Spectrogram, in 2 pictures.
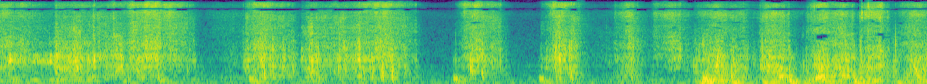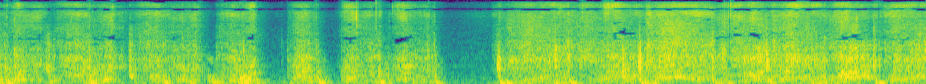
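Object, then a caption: Cotton denim jeans. Long light-blue nails scratch the thigh and knee of worn blue cotton denim jeans on a raised leg. The result is a steady, rough scratching and rasping of fabric, broken by a few brief pauses, with bright, hissy texture across the whole range.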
